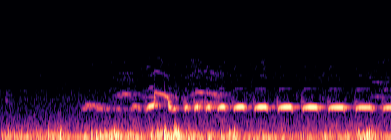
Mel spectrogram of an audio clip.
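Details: Singing zebra dove, known locally as perkutut: a soft lead-in and a short rising flourish, then a quick, steady series of clear, pulsing coos about four per second, over low background rumble.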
